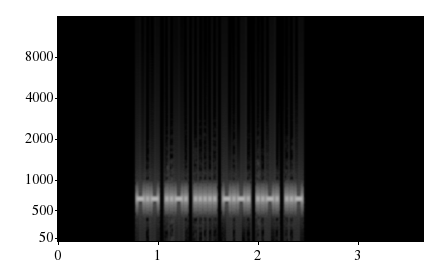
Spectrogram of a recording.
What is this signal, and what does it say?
Morse code, heard as a keyed tone, about 52 wpm, 700 Hz. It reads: KF5CFU
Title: USA Call Signs - 6 Characters - 4x Character Spacing - 50wpm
